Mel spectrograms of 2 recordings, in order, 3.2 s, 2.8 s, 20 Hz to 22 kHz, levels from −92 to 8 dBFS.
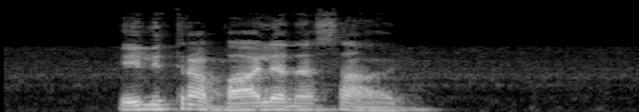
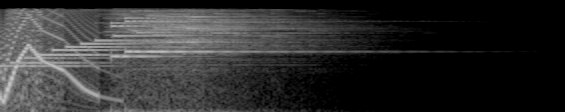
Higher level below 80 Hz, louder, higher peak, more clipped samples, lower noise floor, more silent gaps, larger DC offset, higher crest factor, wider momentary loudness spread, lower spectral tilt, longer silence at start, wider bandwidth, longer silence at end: about the same, -58 dBFS vs -56 dBFS; about the same, -18 LUFS vs -16 LUFS; first, -2 dBFS vs -6 dBFS; neither; second, -62 dBFS vs -82 dBFS; neither; neither; about the same, 18 dB vs 16 dB; second, 13 LU vs 19 LU; first, -6.5 dB/octave vs 2.5 dB/octave; first, 0.6 s vs 0 s; second, 13.5 kHz vs 16 kHz; second, 1.05 s vs 1.4 s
